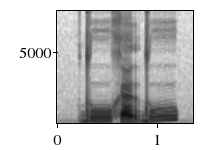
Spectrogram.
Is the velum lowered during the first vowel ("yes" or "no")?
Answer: no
